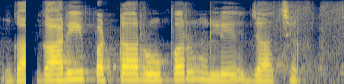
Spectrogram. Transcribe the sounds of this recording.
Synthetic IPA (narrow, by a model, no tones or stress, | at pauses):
ɡaɡaːɾipəʈːaɾoːpəɾleːd͡ʒaːt͡ʃʰek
